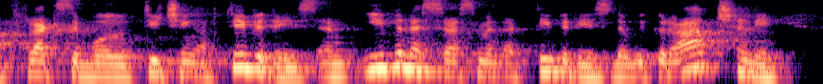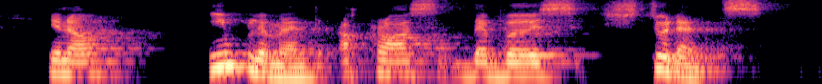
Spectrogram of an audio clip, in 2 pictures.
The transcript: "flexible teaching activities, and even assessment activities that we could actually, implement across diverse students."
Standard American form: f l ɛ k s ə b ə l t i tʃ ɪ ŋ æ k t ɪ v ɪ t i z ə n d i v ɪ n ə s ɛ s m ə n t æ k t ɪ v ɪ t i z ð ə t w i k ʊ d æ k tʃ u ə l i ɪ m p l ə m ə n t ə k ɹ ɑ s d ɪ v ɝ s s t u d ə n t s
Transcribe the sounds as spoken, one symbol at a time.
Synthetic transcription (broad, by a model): f l ɛ k s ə b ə l t i tʃ ɪ ŋ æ k t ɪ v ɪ t i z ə n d i v ɪ n ə s ɛ s m ə n t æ k t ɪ v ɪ t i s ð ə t w i k ʊ d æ k tʃ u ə l i ɪ m p l ə m ə n t ə k ɹ ɑ s d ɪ v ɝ s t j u d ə n t s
